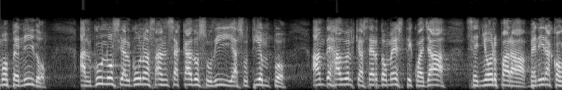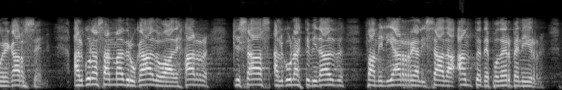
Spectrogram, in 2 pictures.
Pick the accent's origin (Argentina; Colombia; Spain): Colombia; 2 de los oficiales que estamos allá ayudando ahora también somos colombianos.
